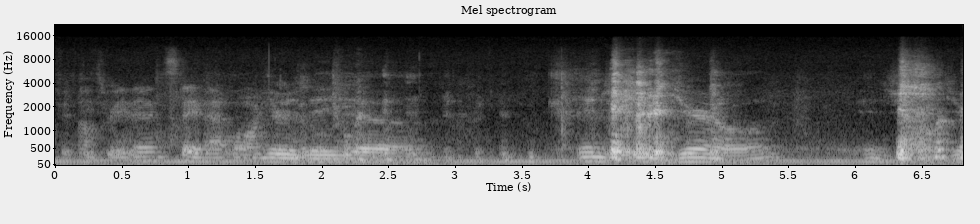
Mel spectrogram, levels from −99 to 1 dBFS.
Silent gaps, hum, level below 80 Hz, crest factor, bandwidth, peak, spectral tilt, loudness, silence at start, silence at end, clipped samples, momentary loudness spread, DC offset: none; none; -44 dBFS; 22 dB; 12 kHz; -6 dBFS; -5 dB/octave; -26 LUFS; 0 s; 0 s; under 0.1%; 18 LU; under 0.1%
